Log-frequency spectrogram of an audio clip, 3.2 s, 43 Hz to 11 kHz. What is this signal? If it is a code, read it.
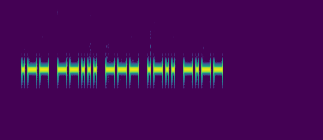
Morse code, heard as a keyed tone, about 40 wpm, 690 Hz. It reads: W7OLY
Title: USA Call Signs - 4x Character Spacing - 40wpm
